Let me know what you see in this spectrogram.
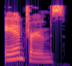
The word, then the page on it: anterooms: British English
